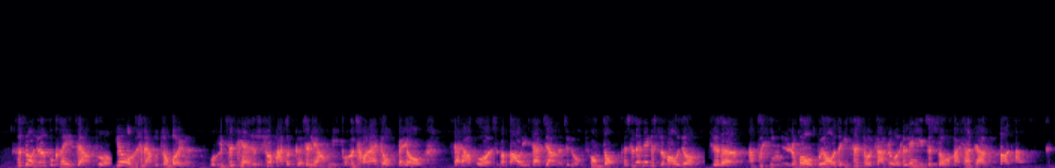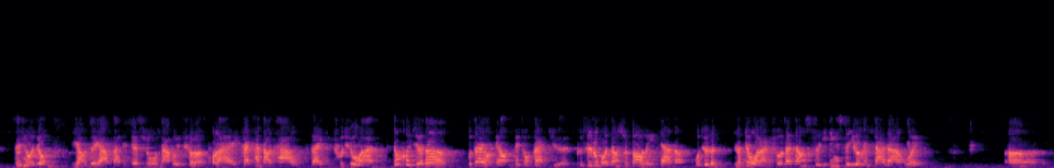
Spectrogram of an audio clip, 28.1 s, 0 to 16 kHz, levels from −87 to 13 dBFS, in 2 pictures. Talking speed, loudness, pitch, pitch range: 365 characters per minute, -19 LUFS, 245 Hz, 215-305 Hz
